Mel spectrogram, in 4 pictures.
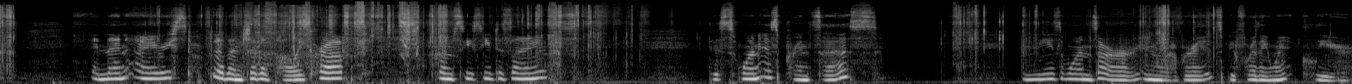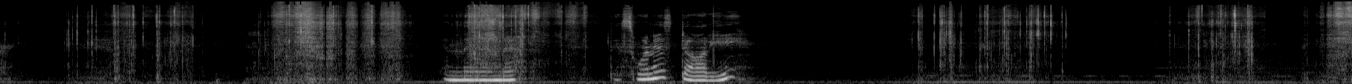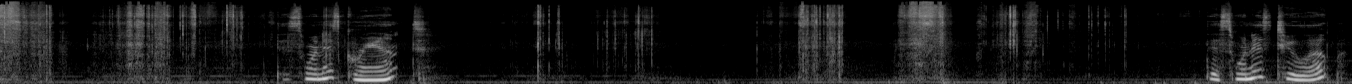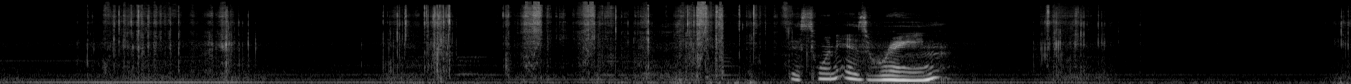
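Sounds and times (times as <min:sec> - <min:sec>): plastic packaging crinkling: 0:00.0 - 0:08.6, 0:09.4 - 0:19.7, 0:22.6 - 0:24.3, 0:25.1 - 0:33.8, 0:34.6 - 0:39.0, 0:41.3 - 0:43.6, 0:44.3 - 0:48.7, 0:50.9 - 0:52.0, 0:53.8 - 0:54.0.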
